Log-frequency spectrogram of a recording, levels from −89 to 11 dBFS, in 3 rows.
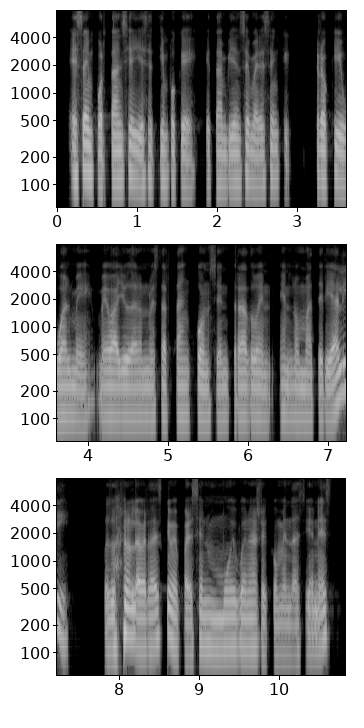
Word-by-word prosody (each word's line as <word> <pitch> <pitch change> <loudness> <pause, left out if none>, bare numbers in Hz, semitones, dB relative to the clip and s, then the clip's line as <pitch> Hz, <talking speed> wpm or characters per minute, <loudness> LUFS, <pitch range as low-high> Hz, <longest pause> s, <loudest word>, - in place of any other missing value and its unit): esa 130 +2 +3
importancia 120 -1 +2
y 115 - +2
ese 120 +2 -3
tiempo 115 -1 -3
que 100 -3 -3
que - - -6
también 110 0 0
se 125 +2 0
merecen, 110 +3 -1
que - - -13 0.3
creo 120 -2 +3
que 120 +3 -2
igual 110 0 +3
me 110 +5 -3
me 110 - -2
va 115 - +4
a - - +5
ayudar 110 0 +2
a 110 - -1
no 110 0 -1
estar 115 -1 -4
tan 110 0 -3
concentrado 110 0 0
en 105 -1 -4
en 110 -2 -4
lo 110 - -2
material. 110 - +1
Y, 150 -9 -2 0.4
pues 115 - +1
bueno, 155 +6 +4
la - - +6
verdad 120 +2 +3
es 140 - -3
que 160 - +1
me 130 -4 +3
parecen 120 +4 -1
muy 120 0 +1
buenas 120 0 0
recomendaciones, 105 +7 -3
115 Hz, 220 wpm, -24 LUFS, 110-120 Hz, 0.4 s, la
